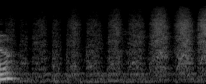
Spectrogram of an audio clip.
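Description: Large flat bristle brush rubbing across a stretched primed canvas, pulling light strokes of acrylic paint in a quick run of short brushing passes.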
